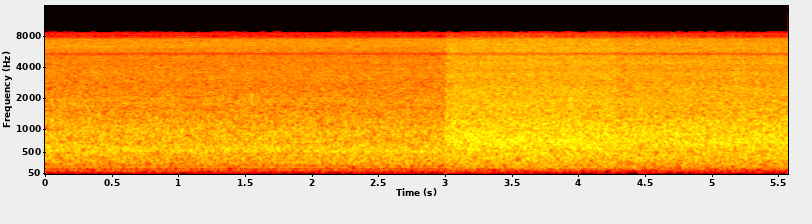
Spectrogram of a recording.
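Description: Steady outdoor hiss, then about three seconds in a sudden change to the louder, steady rush of a shallow stream running over rocks.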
